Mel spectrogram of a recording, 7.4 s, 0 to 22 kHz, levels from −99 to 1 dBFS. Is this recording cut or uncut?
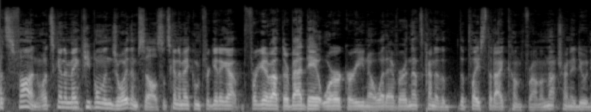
uncut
